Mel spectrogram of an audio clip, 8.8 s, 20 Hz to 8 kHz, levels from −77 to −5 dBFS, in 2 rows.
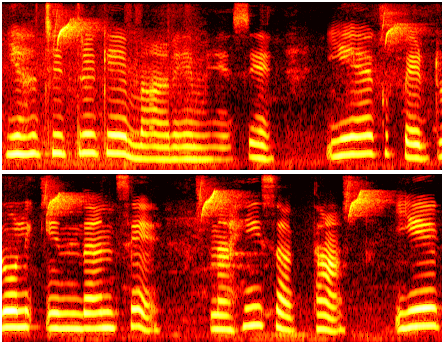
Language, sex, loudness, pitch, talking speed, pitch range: Hindi, female, -15 LUFS, 270 Hz, 90 wpm, 245-315 Hz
